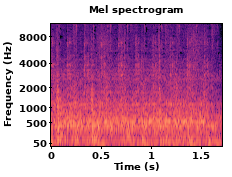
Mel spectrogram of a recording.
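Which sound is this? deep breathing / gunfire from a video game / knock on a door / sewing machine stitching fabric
sewing machine stitching fabric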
